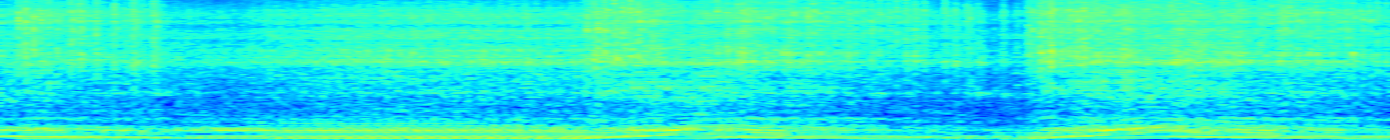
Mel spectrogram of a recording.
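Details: Moto Guzzi V-twin on first start after a top-end rebuild with new piston rings: idles with an even low beat and picks up cleanly on two throttle blips; runs smoothly after the rebuild.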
